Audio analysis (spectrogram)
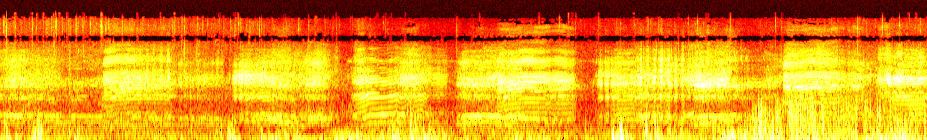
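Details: Several Zwartbles sheep on a regenerative farm in County Kilkenny, Ireland, bleat in overlapping, wavering calls to one another in spring as they wait to be fed. A lookout alerts the flock, about eighteen strong, that the farmer is there.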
